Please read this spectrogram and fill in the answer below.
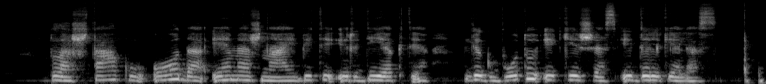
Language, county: Lithuanian, Utena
